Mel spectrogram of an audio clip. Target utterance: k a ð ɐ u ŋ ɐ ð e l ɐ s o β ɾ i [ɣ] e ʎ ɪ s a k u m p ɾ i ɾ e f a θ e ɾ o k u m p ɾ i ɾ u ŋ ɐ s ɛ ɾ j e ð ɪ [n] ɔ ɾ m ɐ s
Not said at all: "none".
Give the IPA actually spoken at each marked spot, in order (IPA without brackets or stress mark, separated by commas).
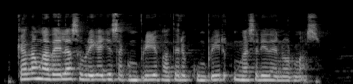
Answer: ɣ, n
